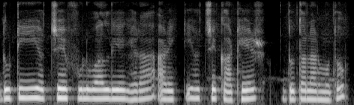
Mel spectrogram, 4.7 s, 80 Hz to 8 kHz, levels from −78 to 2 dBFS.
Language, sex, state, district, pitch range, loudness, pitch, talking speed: Bengali, female, West Bengal, Alipurduar, 195-215 Hz, -15 LUFS, 205 Hz, 150 wpm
